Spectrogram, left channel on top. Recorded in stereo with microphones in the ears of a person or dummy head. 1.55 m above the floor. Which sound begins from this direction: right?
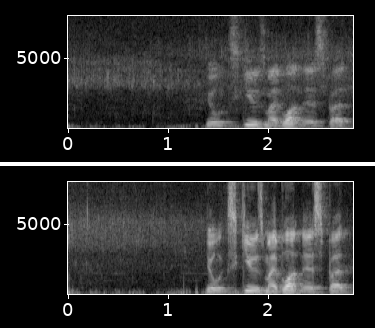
A man speaking, at 1.4 s.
